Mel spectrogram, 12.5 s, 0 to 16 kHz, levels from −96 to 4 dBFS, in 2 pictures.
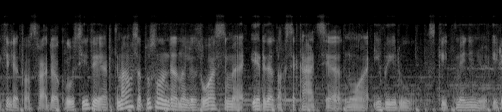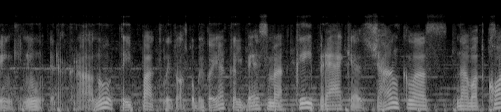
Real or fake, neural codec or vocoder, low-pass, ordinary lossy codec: real; none; 7.2 kHz; Opus, 16 kbps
